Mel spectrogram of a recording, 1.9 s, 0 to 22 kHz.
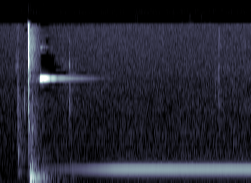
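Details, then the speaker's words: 1970s General Music (GEM) F40 transistorized electronic organ switched on via master power switch, no keys pressed; click then steady unchanging mid-pitched oscillating tone, owner suspects bad capacitors, unable to fix. "You can hear it's doing some oscillating noise. Now I think those are some bad capacitors."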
